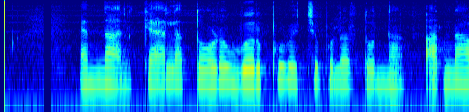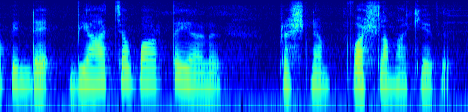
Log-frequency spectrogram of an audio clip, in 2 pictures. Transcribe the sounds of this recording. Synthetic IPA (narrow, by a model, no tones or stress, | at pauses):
e̞nːaːlke̞ːɾɐɭɐt̪ːo̞ːɽɨʋerpːuʋet͡ɕːɨpulɐrt̪unːɐ | ɐ̰rnaːbinde̞ | ʋjaːt͡ɕːɐʋaːrt̪ɐjaːɳɨ | prɐɕnɐmʋɐʂɭɐmaːkːijɐðɨ̰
